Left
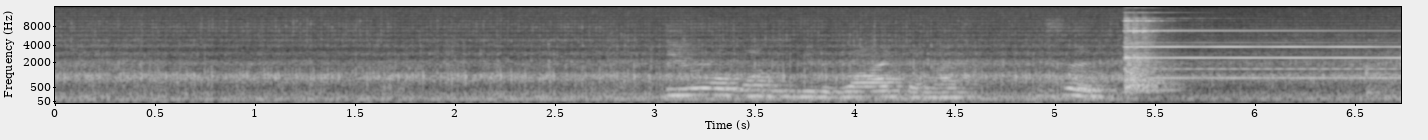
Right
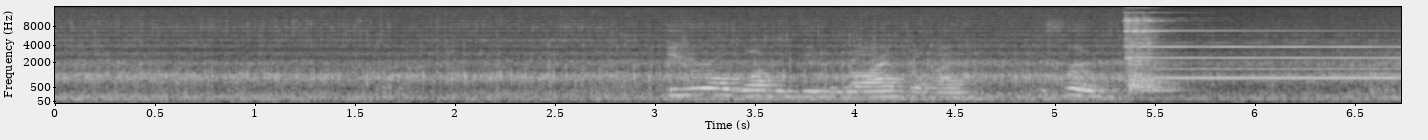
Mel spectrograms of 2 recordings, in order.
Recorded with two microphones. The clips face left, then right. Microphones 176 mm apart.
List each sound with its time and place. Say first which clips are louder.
3.0 s a woman speaking: even; 40° left (ahead or behind), 6.5 m
5.3 s a phone ringing: left 1 dB; 80° left, 4 m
